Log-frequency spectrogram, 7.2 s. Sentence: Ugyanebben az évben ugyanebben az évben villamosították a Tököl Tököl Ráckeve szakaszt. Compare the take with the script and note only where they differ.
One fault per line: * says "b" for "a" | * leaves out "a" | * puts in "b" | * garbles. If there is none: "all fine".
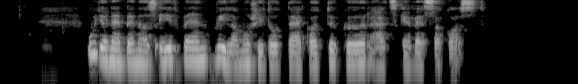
* leaves out "ugyanebben az évben"
* leaves out "Tököl"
